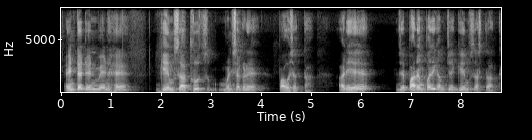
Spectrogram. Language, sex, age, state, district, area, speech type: Goan Konkani, male, 45-60, Goa, Pernem, rural, spontaneous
